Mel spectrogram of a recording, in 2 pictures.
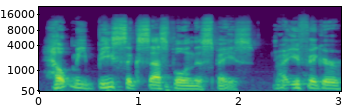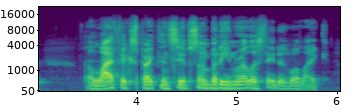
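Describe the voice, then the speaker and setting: A man in his fifties with a creaky, gravelly edge to his mid-pitched voice talks as a podcast guest. He answers casually and reflectively, in informal language. The sound is close and dry. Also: a little fast, no room sound. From Brazil and Miami, United States. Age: 50s. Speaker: podcast guest, military veteran and realtor. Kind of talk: casual conversational interview answers.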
